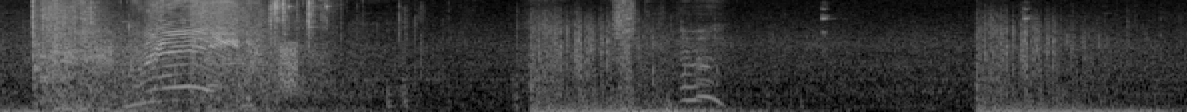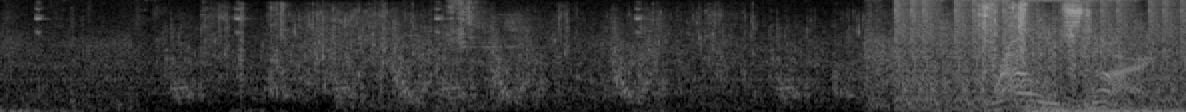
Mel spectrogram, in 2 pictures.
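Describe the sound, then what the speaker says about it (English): Grenade explosions in the Combat Arms shooter game burst as loud booming blasts, several separated by a few seconds, amid gunfire and the game's background noise. "Grenade."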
